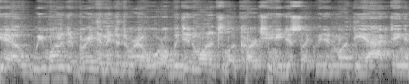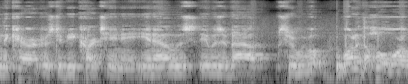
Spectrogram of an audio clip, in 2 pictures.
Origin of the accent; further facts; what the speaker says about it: United Kingdom; now in United States; That's right. I am a Brit. Yeah, that's true.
